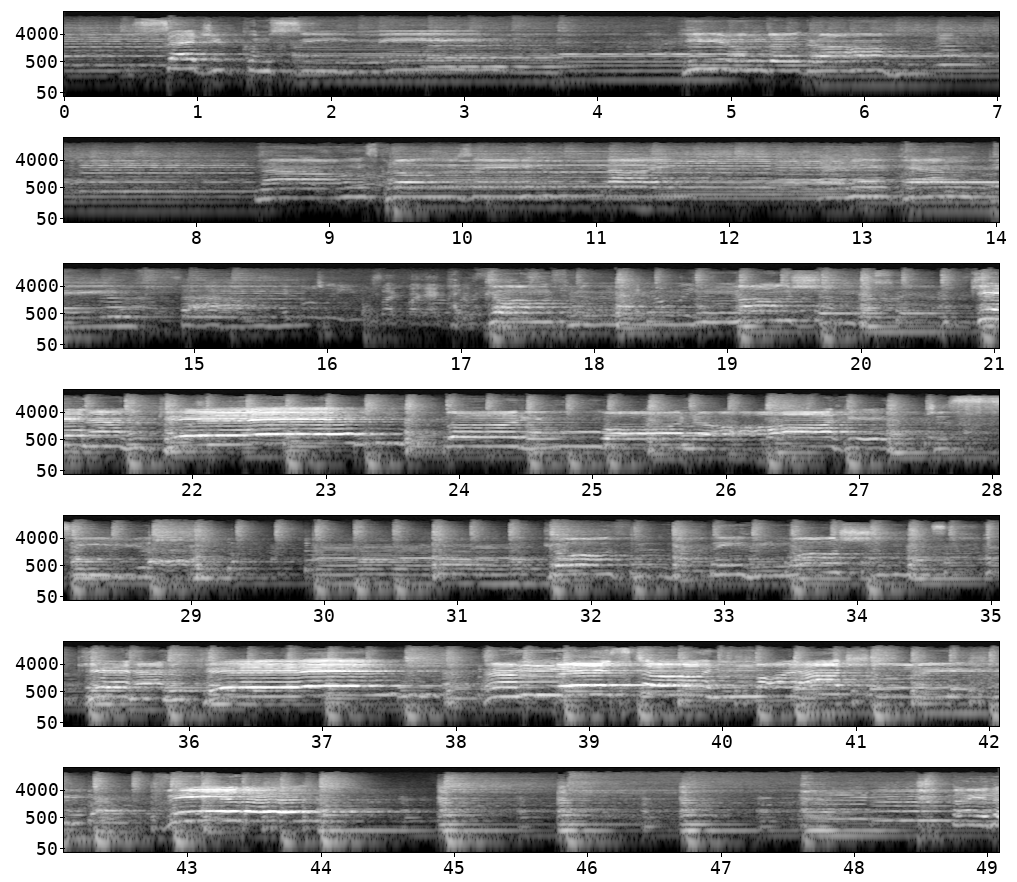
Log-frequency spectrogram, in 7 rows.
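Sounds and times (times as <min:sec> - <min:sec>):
cello: 0:00.0 - 0:49.0
violin: 0:00.0 - 0:49.0
woman singing: 0:00.5 - 0:03.8, 0:04.6 - 0:06.6, 0:08.4 - 0:12.0, 0:12.6 - 0:29.4, 0:31.6 - 0:44.4, 0:48.5 - 0:49.0
drum kit beat: 0:09.4 - 0:49.0.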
